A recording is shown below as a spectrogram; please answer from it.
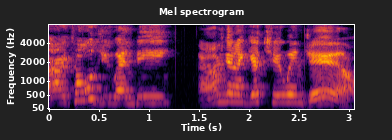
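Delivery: slow, dead-serious, solemn delivery, acted out. Retelling how someone with a channel warned the speaker, imitating someone all serious. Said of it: "Like all serious, like pointing".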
